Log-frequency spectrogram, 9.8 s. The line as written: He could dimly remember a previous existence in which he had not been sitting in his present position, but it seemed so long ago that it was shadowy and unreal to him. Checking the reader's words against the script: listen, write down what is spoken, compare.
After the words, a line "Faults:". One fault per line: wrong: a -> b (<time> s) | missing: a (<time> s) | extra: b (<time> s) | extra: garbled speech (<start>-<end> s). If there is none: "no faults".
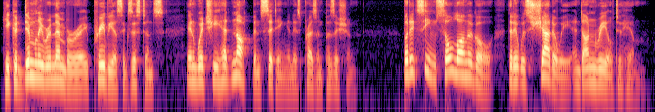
He could dimly remember a previous existence in which he had not been sitting in his present position, but it seemed so long ago that it was shadowy and unreal to him.
Faults:
no faults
